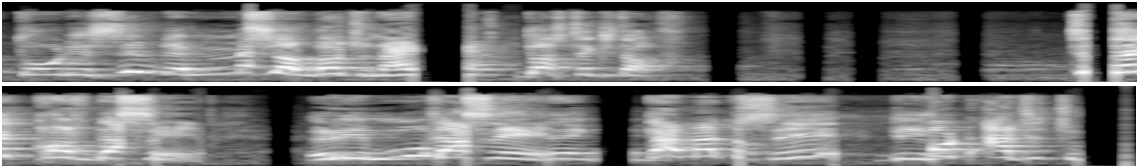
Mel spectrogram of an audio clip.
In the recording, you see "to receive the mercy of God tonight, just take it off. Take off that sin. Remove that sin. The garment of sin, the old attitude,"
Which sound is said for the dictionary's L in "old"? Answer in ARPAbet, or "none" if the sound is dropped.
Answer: none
